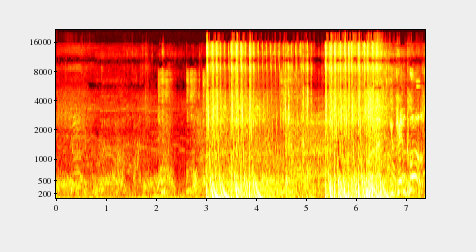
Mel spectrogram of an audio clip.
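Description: Rapid automatic gunfire from a weapon in Black Ops 6 Zombies cracks out in two loud sustained bursts, preceded by quieter game sounds, with a voice talking faintly underneath.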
